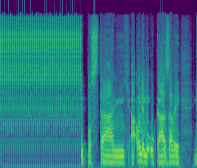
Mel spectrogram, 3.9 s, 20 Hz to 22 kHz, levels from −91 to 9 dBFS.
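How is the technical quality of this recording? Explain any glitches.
The technical quality is poor: the recording has two faults, one lasting the whole clip and one at the start.

System hang loop, from 0.00 to 1.62 s, already under way when the clip begins: the computer or driver stalled while the sound hardware kept replaying the same 40 ms of buffered audio. Looping at 25 Hz, it comes across as a steady, mechanical buzz.

Hard clipping, throughout: the signal is driven about 11 dB beyond what a stage in the chain can pass, so peaks are sliced flat, touching around 7 percent of samples. The squared tops add high harmonics, giving a harsh fuzz on every loud passage.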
